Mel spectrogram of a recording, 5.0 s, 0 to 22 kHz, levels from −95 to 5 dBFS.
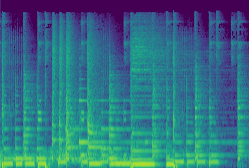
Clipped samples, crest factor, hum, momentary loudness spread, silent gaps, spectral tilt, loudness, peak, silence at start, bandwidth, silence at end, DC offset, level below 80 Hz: under 0.1%; 14 dB; none; 10 LU; none; -6 dB/octave; -15 LUFS; 0 dBFS; 0 s; 16 kHz; 0 s; under 0.1%; -28 dBFS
